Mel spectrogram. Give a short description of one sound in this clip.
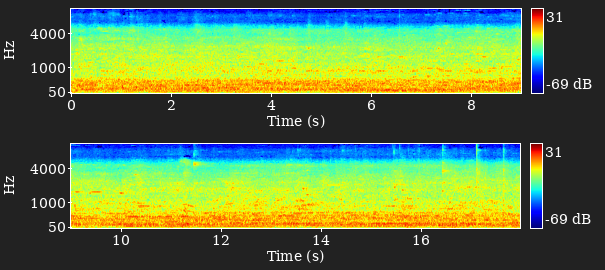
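Arcade machines play jingles and electronic music in a large, noisy hall.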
